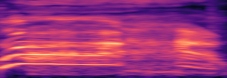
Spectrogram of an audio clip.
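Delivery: high-pitched drawn-out mock scream; acted scream. Narrator acts out her cry as little zombies run in, mock scream. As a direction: let out a high retold shriek. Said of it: "and she goes".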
